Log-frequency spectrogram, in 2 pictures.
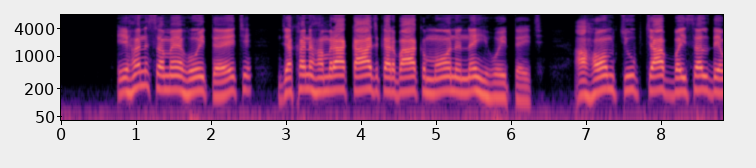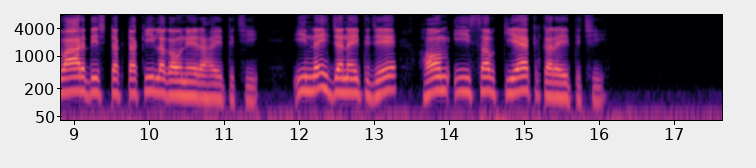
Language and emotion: Maithili, sad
